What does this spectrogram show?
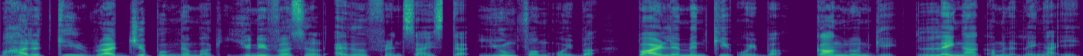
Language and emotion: Manipuri, neutral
